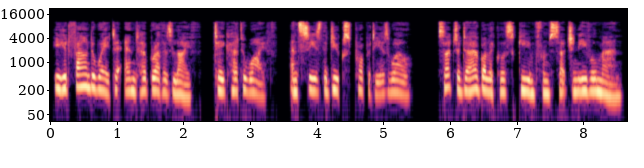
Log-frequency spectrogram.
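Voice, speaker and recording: Low-pitched woman narrating historical romance. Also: normal speed, warm tone, dry recording. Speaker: audiobook narrator.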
